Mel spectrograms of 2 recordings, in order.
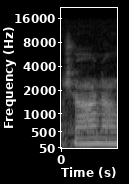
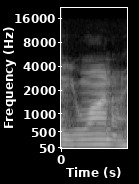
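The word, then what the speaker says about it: Joanna: yes ah Yan ah you pronounced that as why okay mhm oh well she is she's not American Yana oh okay uh I forgot what country she's from but yes the J is pronounced as a why in her country um yeah it would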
